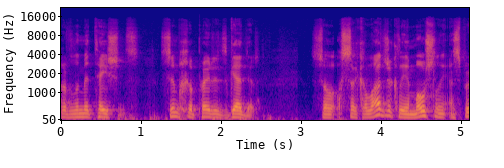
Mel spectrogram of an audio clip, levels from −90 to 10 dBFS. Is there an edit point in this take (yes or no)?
yes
